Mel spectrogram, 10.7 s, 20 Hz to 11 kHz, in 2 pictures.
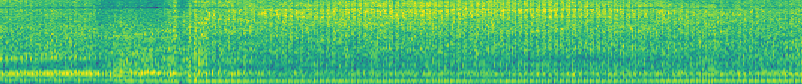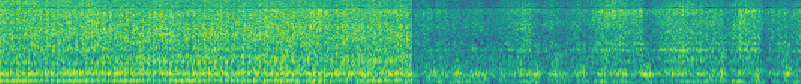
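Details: Striker FV102 (CVR(T)) tank engine with a lumpy, uneven idle and dropped firing pulses; misfiring badly from a stuck valve, later fixed by fitting a replacement engine.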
